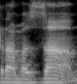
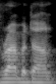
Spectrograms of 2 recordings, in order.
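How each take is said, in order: First: The middle consonant is a Z sound. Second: The middle consonant is a D sound. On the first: "Some people pronounce it Ramazan" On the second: "So that is Ramadan"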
